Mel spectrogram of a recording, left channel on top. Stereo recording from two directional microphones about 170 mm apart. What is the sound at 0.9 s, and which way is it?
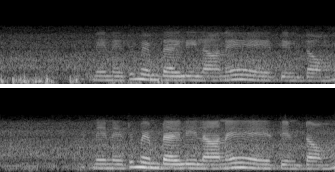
Speech, 15° right (ahead or behind).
